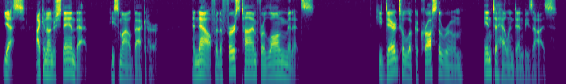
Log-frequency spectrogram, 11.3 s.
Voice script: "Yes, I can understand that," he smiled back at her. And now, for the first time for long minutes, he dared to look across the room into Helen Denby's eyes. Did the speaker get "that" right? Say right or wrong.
right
